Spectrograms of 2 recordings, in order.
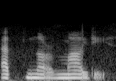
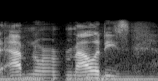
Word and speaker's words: abnormalities: Nice job with the word abnormalities. The one thing we could do on that is switch the T at the end to D sound. Okay. Yep. Abnormalities. Abnormalities. Just like that.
